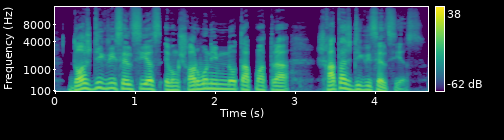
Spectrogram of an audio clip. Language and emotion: Bengali, neutral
